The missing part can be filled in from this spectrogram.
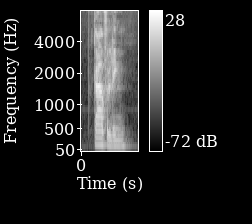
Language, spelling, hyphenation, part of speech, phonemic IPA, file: Dutch, kaveling, ka‧ve‧ling, noun, /ˈkaː.və.lɪŋ/, Nl-kaveling.ogg
- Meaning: 1. a plot, a lot, a tract of land, especially in contexts of allotment or sale after draining a piece of land 2. allotment by lottery 3. a lot in an auction sale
